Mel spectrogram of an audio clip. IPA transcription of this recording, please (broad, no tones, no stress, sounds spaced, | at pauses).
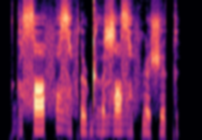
ɡ ə̤ sˤ ɛ f ə̤ zˤ ə̤ f ɾ y ɖʱ ə ɮ ɛ zˤ ə̤ f ɳ ɪ ʃ ɪ k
